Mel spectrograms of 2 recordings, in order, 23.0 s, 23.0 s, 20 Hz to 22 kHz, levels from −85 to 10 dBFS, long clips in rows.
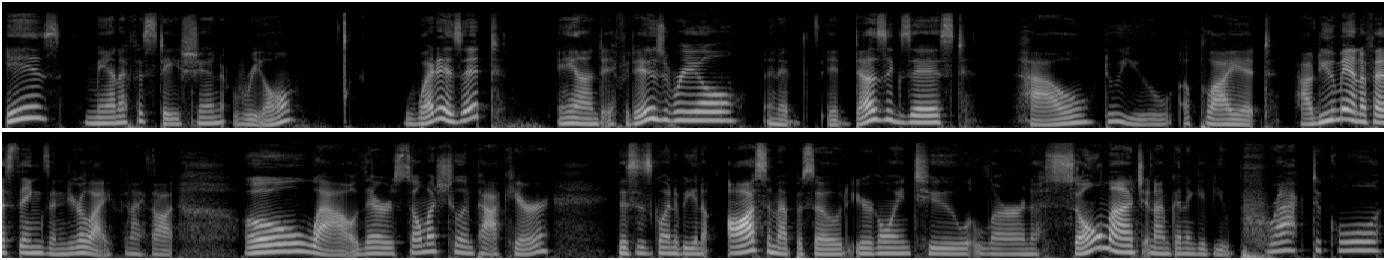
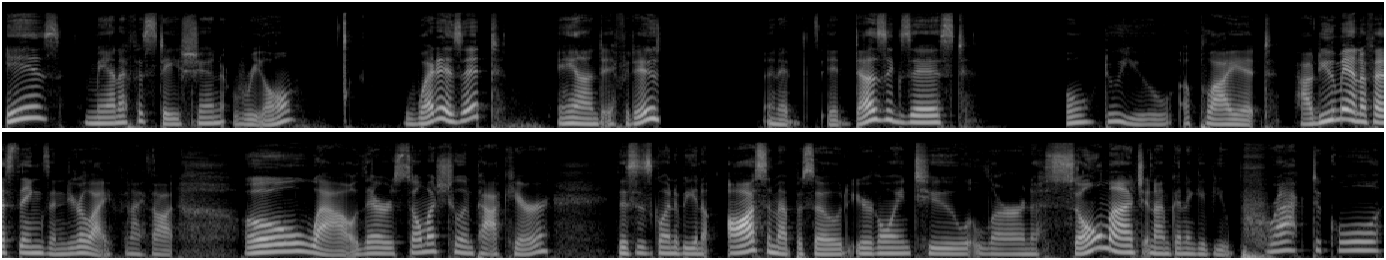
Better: first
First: none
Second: audio cutting out; at 5.5 s for 1 s and at 8.5 s

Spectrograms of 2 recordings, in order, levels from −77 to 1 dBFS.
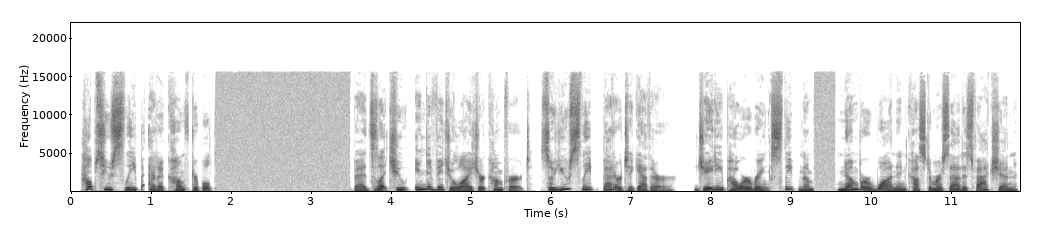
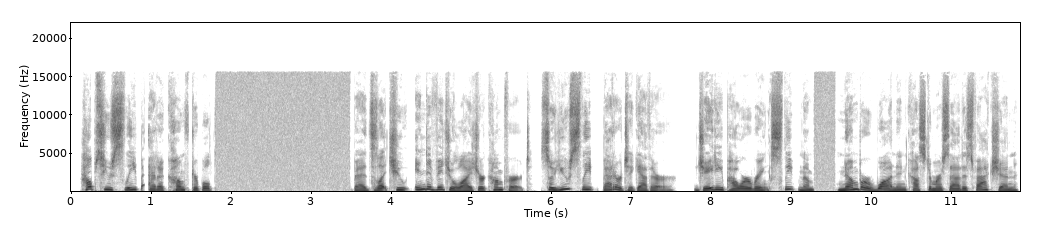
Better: neither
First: audio cutting out; filled with static; at 2 s for 1.5 s and at 9.5 s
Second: audio cutting out; filled with static; at 2 s for 1.5 s and at 9.5 s

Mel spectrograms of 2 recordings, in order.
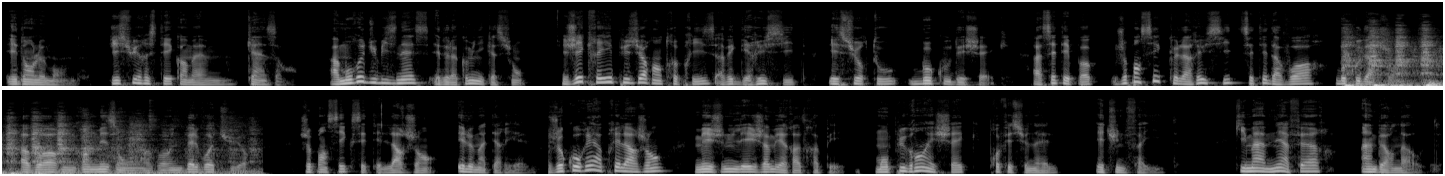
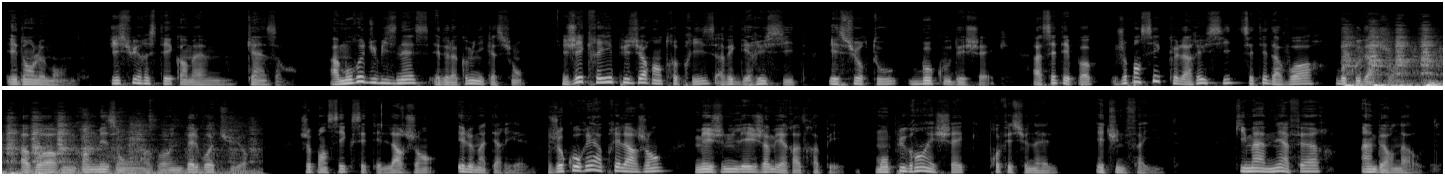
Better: neither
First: dog barking; loud; from 13 to 16 s; peak 3 dB above the speech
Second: dog barking; loud; from 13 to 16 s; peak 3 dB above the speech

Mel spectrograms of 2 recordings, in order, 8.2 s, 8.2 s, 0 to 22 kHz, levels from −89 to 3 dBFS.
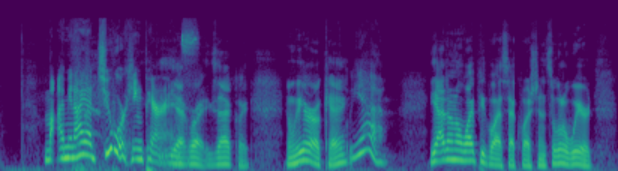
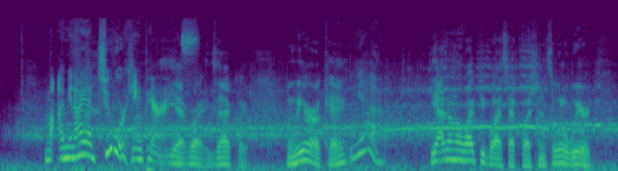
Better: first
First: none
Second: wind noise on the microphone; heavy; 6 dB below the speech

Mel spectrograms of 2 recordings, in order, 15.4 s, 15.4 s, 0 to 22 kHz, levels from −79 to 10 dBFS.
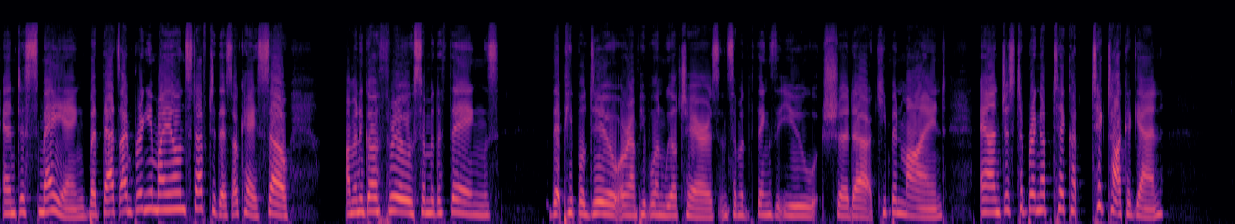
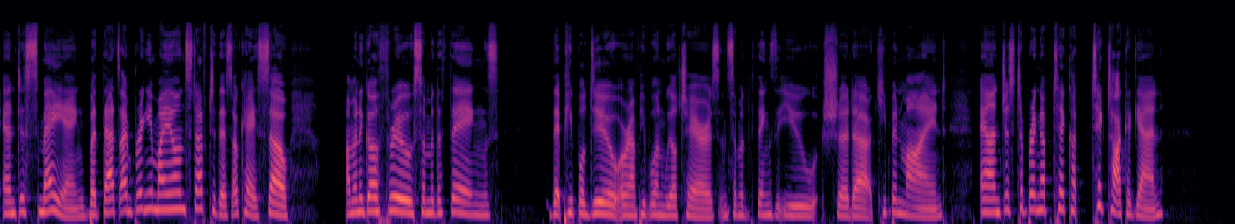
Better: second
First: distortion; slight; 5% of the sound clipped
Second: none

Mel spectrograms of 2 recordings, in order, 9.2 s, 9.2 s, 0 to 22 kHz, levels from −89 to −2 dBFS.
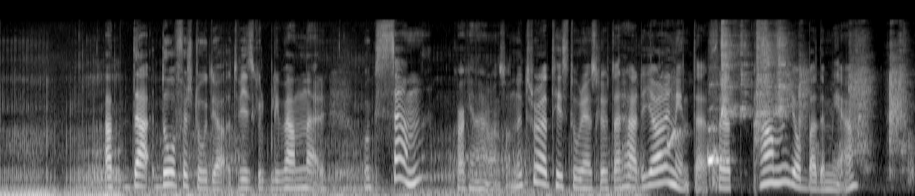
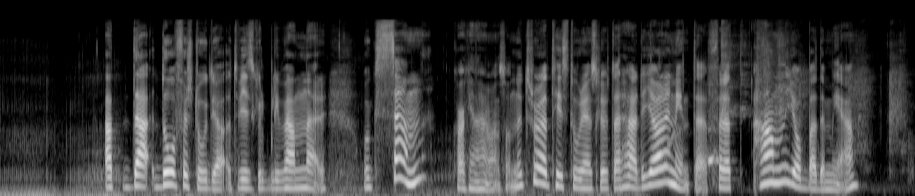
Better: second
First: animal sounds; loud; throughout; 4 dB below the speech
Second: animal sounds; faint; throughout; 20 dB below the speech

